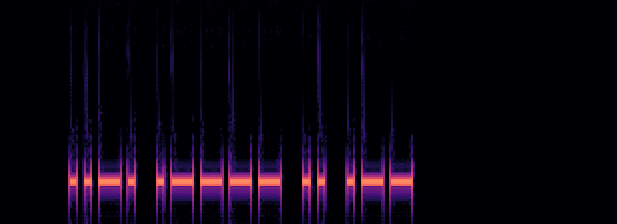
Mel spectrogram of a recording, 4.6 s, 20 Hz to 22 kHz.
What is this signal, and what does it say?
Morse code, heard as a keyed tone, about 21 wpm, 700 Hz. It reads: F1IW
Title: DXCC-100 Call Signs - 4 Characters - Repeated 3x - 22wpm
